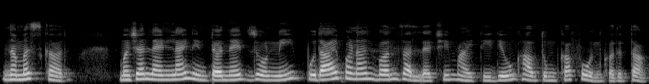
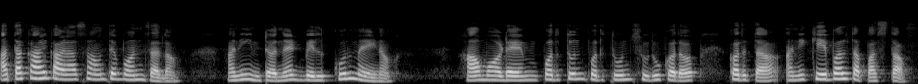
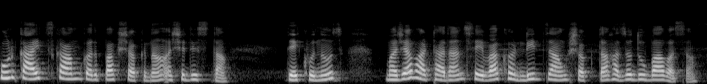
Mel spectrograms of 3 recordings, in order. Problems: none marked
